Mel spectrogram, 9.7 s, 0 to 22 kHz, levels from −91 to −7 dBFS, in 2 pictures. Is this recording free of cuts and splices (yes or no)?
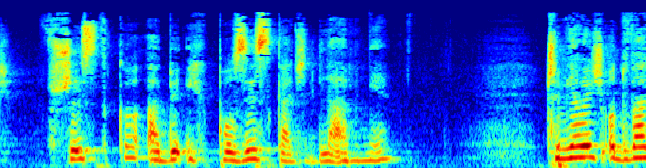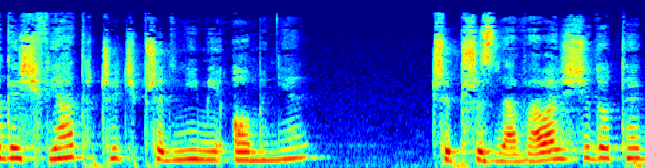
yes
